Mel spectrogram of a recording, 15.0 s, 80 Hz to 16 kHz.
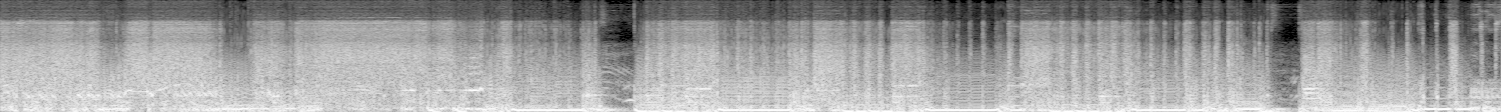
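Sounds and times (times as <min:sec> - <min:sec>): dance music with heavy bass: 0:00.0 - 0:15.0.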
